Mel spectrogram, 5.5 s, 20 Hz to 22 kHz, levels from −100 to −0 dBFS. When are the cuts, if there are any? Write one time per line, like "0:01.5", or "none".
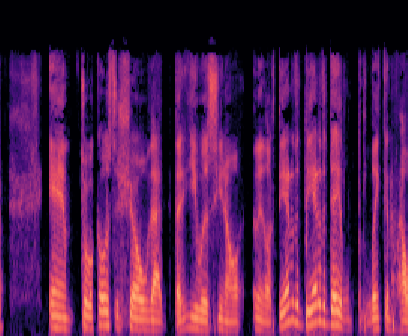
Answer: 0:02.3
